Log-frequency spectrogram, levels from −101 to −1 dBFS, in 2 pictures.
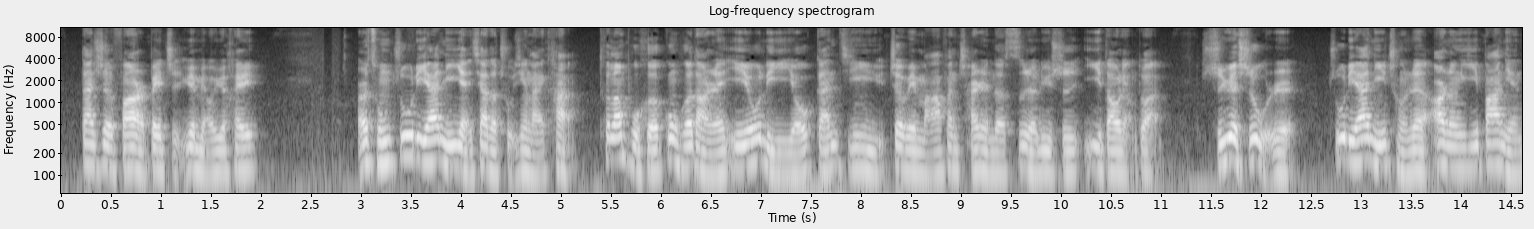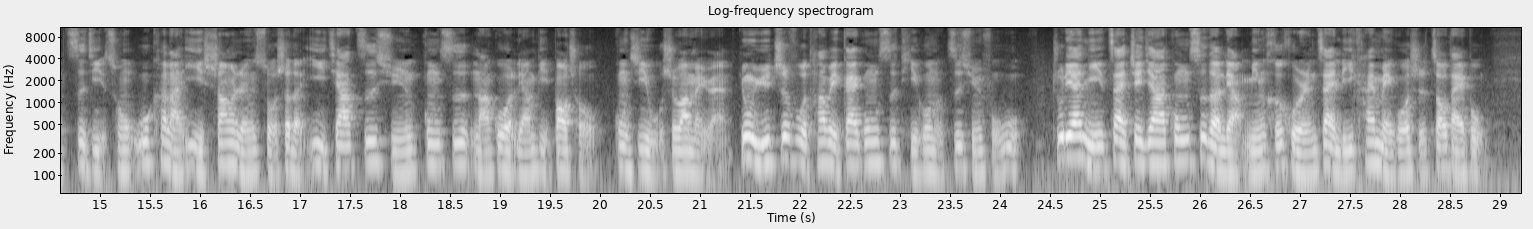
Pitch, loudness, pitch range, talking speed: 115 Hz, -17 LUFS, 105-135 Hz, 290 characters per minute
